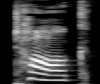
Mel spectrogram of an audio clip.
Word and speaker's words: talk: could would and should talk and walk are pronounced correctly without the consonant L we say talk and walk and not tulké and walk remember to drop the L let's listen to an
